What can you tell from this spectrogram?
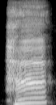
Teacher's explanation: হলকের শুরু থেকে উচ্চারণ হবে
